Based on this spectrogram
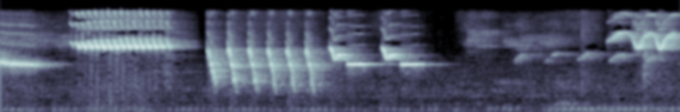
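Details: Asian pied starling song used as a training recording for caged birds: a clear whistle, then bright buzzy harmonic phrases, a rapid series of rattling notes, short whistles, and a rising scratchy ending.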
